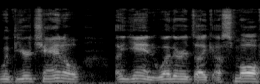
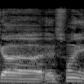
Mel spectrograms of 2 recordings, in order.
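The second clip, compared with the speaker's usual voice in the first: usual speaking voice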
